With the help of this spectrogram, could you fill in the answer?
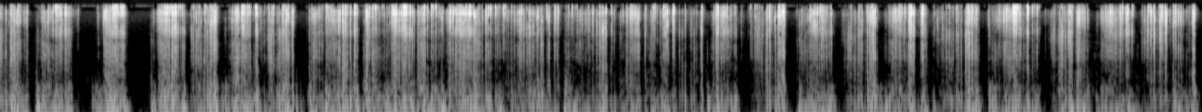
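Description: A solid cream wax pillar candle with a honeycomb, diamond-textured surface stands upright and is scratched fast with long nails. The sound is a dense, rapid run of rough scratching strokes, heavy in low rumble with little brightness, broken by brief gaps throughout.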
